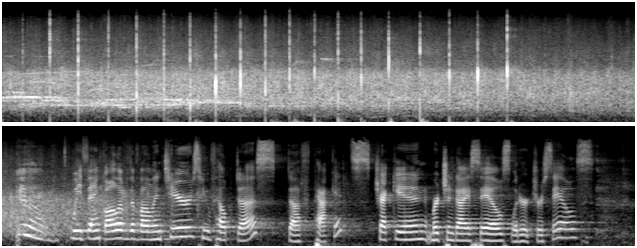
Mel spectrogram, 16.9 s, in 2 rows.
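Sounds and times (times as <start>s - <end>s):
crowd murmur: 0.0s - 7.7s
sharp claps: 0.0s - 10.4s
speech: 8.7s - 16.4s.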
